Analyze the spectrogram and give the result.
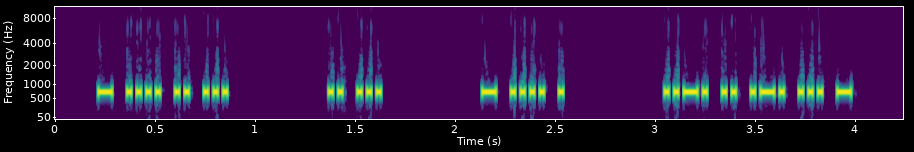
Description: Morse code, heard as a keyed tone, about 48 wpm, 700 Hz. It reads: THIS IS THE FIRST
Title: 3x Word-Spacing - Sentences from Top 200 Words - 50wpm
